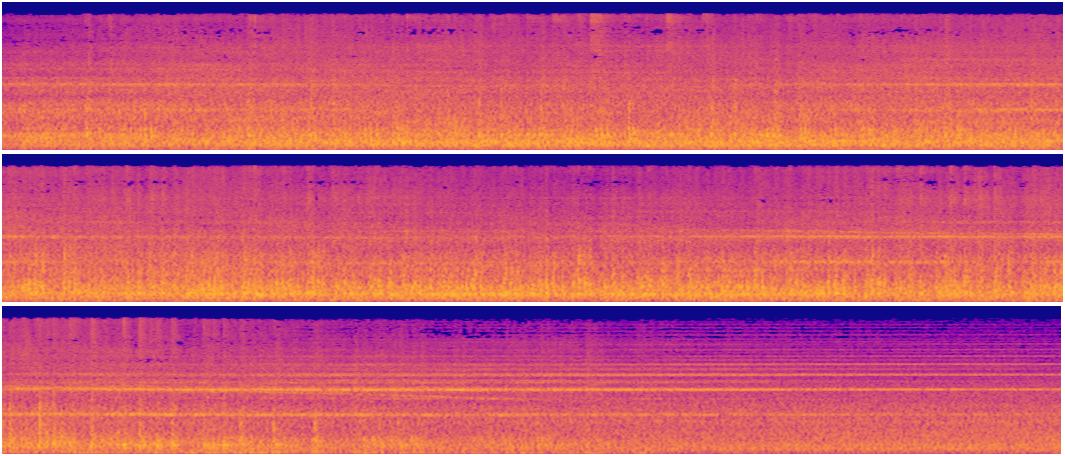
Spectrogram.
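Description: Siemens Desiro HC electric multiple unit rolling past at low speed into the station: steady rolling and wheel noise that swells as it passes close and eases off toward the end. A thin high whine runs over it, with several high tones showing near the end.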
